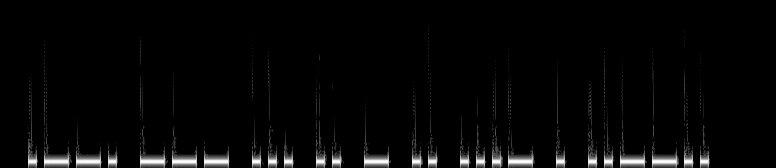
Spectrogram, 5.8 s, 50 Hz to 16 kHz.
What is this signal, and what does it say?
Morse code, heard as a keyed tone, about 20 wpm, 700 Hz. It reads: POSITIVE?
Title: Sentences from Top 1000 Words - Review Part 5 - 20wpm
